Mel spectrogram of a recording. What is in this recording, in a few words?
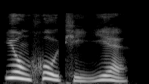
"用户体验", Chinese; yong hu ti yan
